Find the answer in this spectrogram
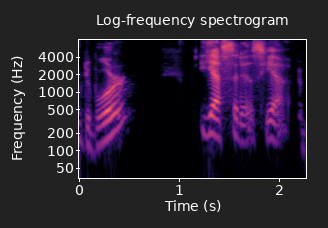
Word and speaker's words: de Boer: But first, I just want to make sure that de Boer, is that the correct pronunciation of the last name, de Boer?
